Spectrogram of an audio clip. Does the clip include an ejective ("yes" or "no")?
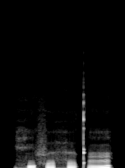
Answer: yes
